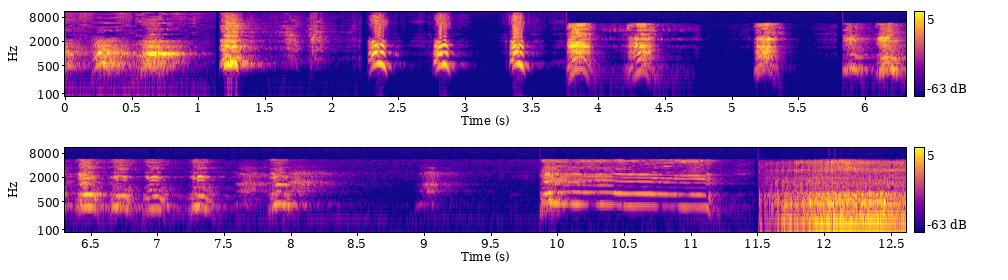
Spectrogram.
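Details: A dog giving a long, irregular series of sharp, short barks, sometimes in quick pairs, then a drawn-out whining howl near the end, followed by a burst of broad noise.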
